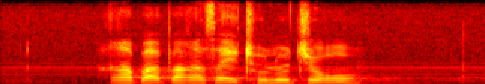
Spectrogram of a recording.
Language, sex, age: Northern Sotho, female, 21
